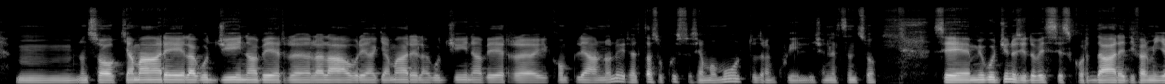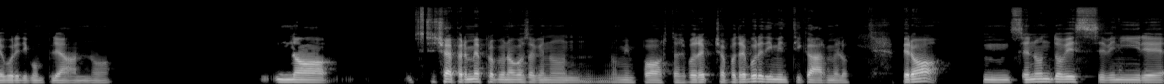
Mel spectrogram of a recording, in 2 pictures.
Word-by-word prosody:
mhmm, 95 0 -5
non 100 +1 -4
so 100 0 +3
chiamare 105 +1 +5
la 105 -1 +5
cugina 105 0 +1
per 105 -1 +1
la 105 0 0
laurea, 105 0 +2
chiamare 105 +1 -1
la 105 0 -5
cugina 105 +1 -4
per 105 -1 -1
il 100 - -9
compleanno, 105 0 -4
noi 145 +1 -3
in - - -2
realtà 105 +3 -3
su 105 -2 -10
questo 125 -6 -10
siamo 95 -1 -5
molto 130 +1 -6
tranquilli, 100 -1 -9
cioè 100 - -11
nel 100 -1 -7
senso: 105 -1 -7
se 105 -1 +1
mio 105 +1 +2
cugino 115 +3 +2
si 100 - 0
dovesse 100 0 -1
scordare 100 +1 +2
di 95 - -8
farmi 100 0 0
gli - - -2
auguri 95 0 +1
di 95 - -4
compleanno 90 -1 -5 1.5
N 110 -1 -2
no, 105 -2 +3 0.7
c - - -8
cioè - - +5
per 115 - +2
me 125 +1 +4
è - - -3
proprio 115 -2 -2
una 110 - +1
cosa 110 -1 -1
che 105 - -4
non 105 +3 -7
non 105 - -12
mi 105 - -6
importa, 100 -1 -2
cioè 100 - -9
potre 110 +2 +2
cioè - - -4
potrei 110 +1 +2
pure 135 +1 +4
dimenticarmelo, 100 -4 -2 0.5
però, - - +4 0.4
mhmm, 105 -1 -3
se 105 +2 -3
non 125 +1 +2
dovesse 120 -2 +1
venire 105 -1 -1
105 Hz, 165 wpm, -23 LUFS, 100-110 Hz, 1.5 s, chiamare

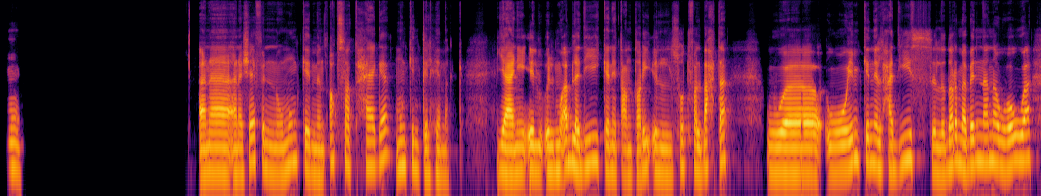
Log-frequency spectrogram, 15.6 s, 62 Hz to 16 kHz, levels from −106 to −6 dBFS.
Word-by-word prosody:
إمم. 140 -2 -4 2.7
أنا 125 0 +3
أنا 120 0 -1
شايف 160 +7 -1
إنه 125 -3 -4
ممكن 150 -1 -3
من 115 -1 -4
أبسط 155 -2 -4
حاجة، 160 +7 -2
ممكن 140 -2 -5
تلهمك. 115 -2 -7 0.5
يعني 125 -1 +4
ال 130 -1 0
المقابلة 135 +3 +2
دي 155 +6 -3
كانت 125 -6 -4
عن 115 0 -2
طريق 120 +4 -2
الصدفة 125 +3 -4
البَحتة. 140 +7 0 0.6
و 125 0 +4 0.6
ويمكن 150 +7 0
الحديث 150 +4 -4
اللي 120 -1 -1
دار 150 +6 +2
ما 145 -4 +2
بينا 155 +3 +1
أنا 165 0 -1
وهو، 160 +5 +2
135 Hz, 110 wpm, -24 LUFS, 125-155 Hz, 2.7 s, يعني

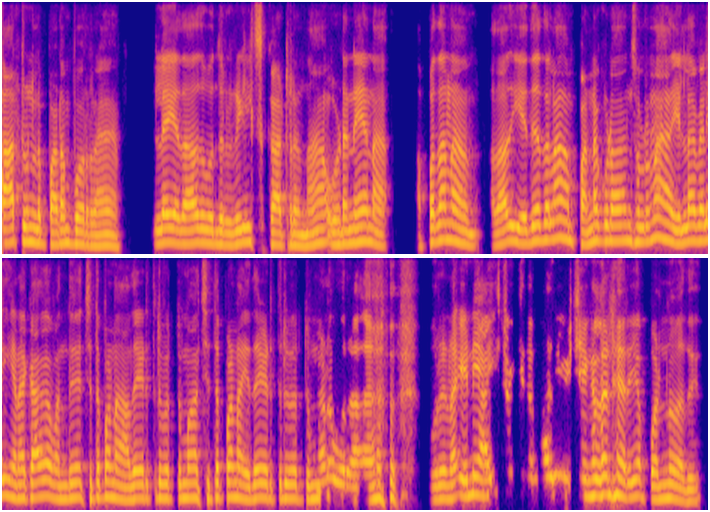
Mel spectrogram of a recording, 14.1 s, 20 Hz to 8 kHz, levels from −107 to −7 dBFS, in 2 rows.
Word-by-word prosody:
கார்ட்டூன்ல 170 0 +2
படம் 155 +2 0
போடுறேன், 130 -2 0 0.4
இல்லை 165 +2 +2
ஏதாவது 155 +2 +2
வந்து 150 -1 0
ரீல்ஸ் 170 +2 0
காட்டுறேன்னா, 135 -1 0 0.2
உடனே 160 +4 +2
நான் 135 -3 -3 0.3
அப்ப 120 - -1
தான் 200 0 +1
நான் 155 -7 +1 0.2
அதாவது 155 +6 +1
எது 170 +4 0
எதெல்லாம் 200 +1 +1
பண்ணக்கூடாதுன்னு 185 +3 +1
சொல்றோனோ, 180 +6 0 0.2
எல்லா 180 +3 +2
வேலையும் 185 -1 +1
எனக்காக 175 +3 +1
வந்து, 160 +2 -1
சித்தப்பா 175 +2 -1
நான் 155 - 0
அதை 160 +2 +2
எடுத்துட்டு 170 +1 -3
வரட்டுமா, 170 +1 -1
சித்தப்பா 175 +2 -1
நான் 160 - +1
இதை 170 - +1
எடுத்துட்டு 170 0 -3
வரட்டுமான்னு 165 +5 -2
ஒரு 155 -2 -1
அ - - -6 0.7
ஒரு 160 - +1
நை - - +2
என்னை 210 0 +3
ஐஸ் 235 - -11
வைக்கிற - - -12
மாதிரி 420 0 -2
விஷயங்கள்லாம் 195 - +3
நிறைய 190 +1 +1
பண்ணும் 160 -1 +1
அது. 135 0 -2
170 Hz, 185 wpm, -23 LUFS, 155-185 Hz, 0.7 s, என்னை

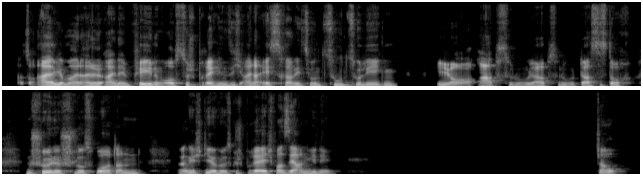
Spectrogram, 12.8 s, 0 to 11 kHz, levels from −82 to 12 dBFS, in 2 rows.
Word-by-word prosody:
Also, 480 0 -12
allgemein 165 -5 +6
eine 130 -1 +3
eine 130 0 +2
Empfehlung 160 +6 +4
auszusprechen, 150 -2 +1
sich 130 +1 -7
einer 135 +1 +1
Ess-Tradition 135 -3 -2
zuzulegen. 140 -6 -4 0.4
Ja, - - -1
absolut 115 +4 -2
absolut, 120 -2 -7
das 140 +1 0
ist 135 - -8
doch 125 - -3 0.3
'n 155 - -6
schönes 150 -3 +2
Schlusswort. 145 -2 -1
Dann 135 -1 -4 0.3
danke 165 - -2
ich - - -6
dir 160 -2 +2
für 145 - -3
das 140 0 -5
Gespräch, 150 +2 +2
war 140 - +1
sehr 140 -1 +3
angenehm. 120 -4 -6 2.6
Tschau. 225 0 -4
145 Hz, 140 wpm, -22 LUFS, 130-155 Hz, 2.6 s, allgemein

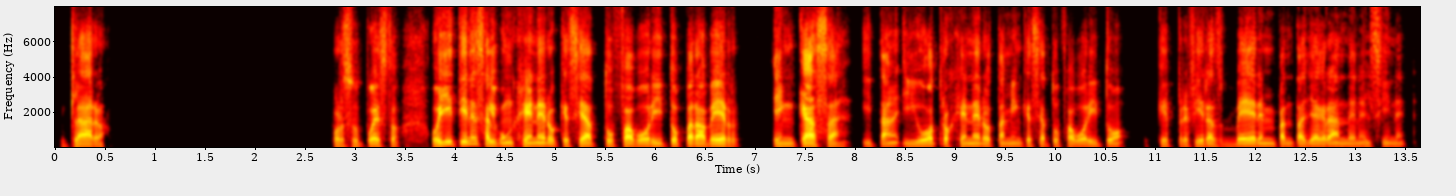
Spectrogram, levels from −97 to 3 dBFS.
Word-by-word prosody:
Claro. 90 -4 +1 2.3
Por - - -4
supuesto. - - -2 0.3
Oye, 130 +7 +5
¿y - - +2
tienes 175 +3 +2
algún 130 +3 +1
género 135 0 +3
que - - -4
sea 120 +1 +4
tu 125 +2 -7
favorito 105 -1 0
para 100 -1 +5
ver 115 +3 +3 0.3
en 110 -2 -2
casa 110 -3 +5
y 100 -1 -15
tam 95 +2 -2
y 105 -3 -10
otro 110 - 0
género 115 0 -2
también 100 -1 -7
que - - -6
sea - - -5
tu - - -10
favorito, 95 -1 -5 0.3
que - - -8
prefieras 105 -2 -6
ver 115 +4 +2
en 120 -1 -5
pantalla 105 +2 -3
grande, 105 +1 -2
en 110 - -12
el 100 -2 -12
cine? 110 - -10
110 Hz, 155 wpm, -27 LUFS, 100-120 Hz, 2.3 s, Oye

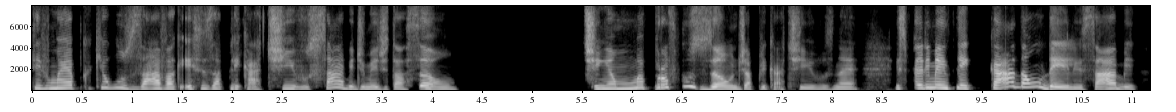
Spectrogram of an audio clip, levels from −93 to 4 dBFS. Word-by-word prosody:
teve 255 -2 -3
uma 260 +1 +3
época 275 -2 -2
que - - -9
eu 285 - -4
usava 230 -2 0
esses 220 +2 -4
aplicativos, 210 -3 -5
sabe, 285 -7 -2
de 180 - -6
meditação? 165 +1 -2 1.3
Tinha 220 0 +1
uma 240 +5 +1
profusão 290 - +2
de 145 - -3
aplicativos, 140 -3 -8
né. 170 +1 -5 0.4
Experimentei 275 -3 +2 0.2
cada 350 +7 +6
um 355 -1 +1
deles, 165 - +2
sabe. 180 -1 +3
220 Hz, 120 wpm, -24 LUFS, 170-270 Hz, 1.3 s, cada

